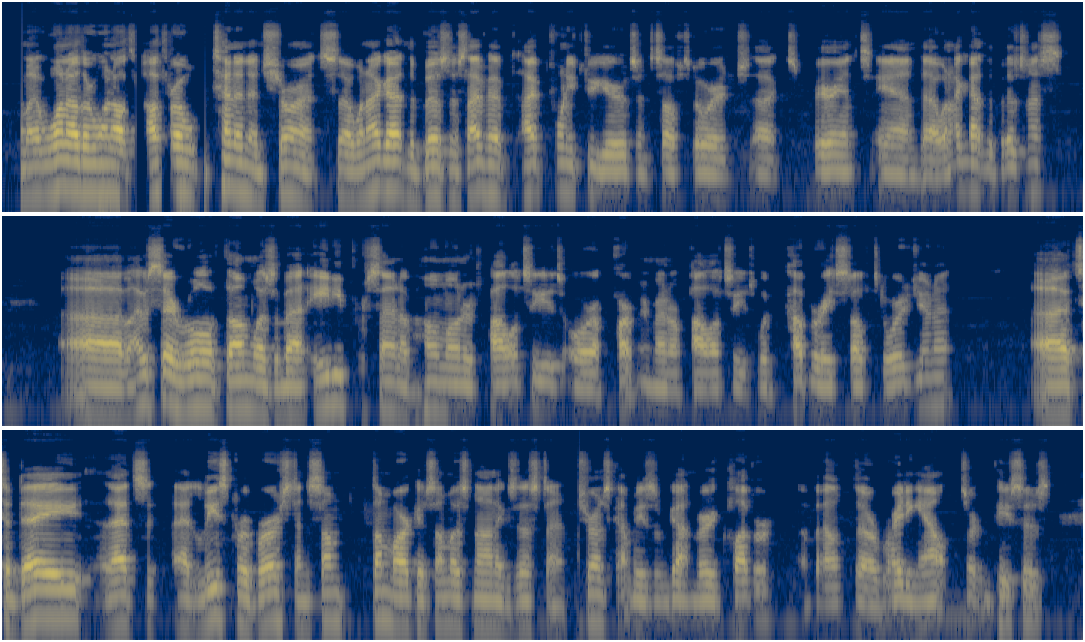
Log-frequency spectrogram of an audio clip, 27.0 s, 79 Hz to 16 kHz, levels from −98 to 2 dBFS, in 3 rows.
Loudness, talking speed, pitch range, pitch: -29 LUFS, 180 wpm, 110-130 Hz, 115 Hz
